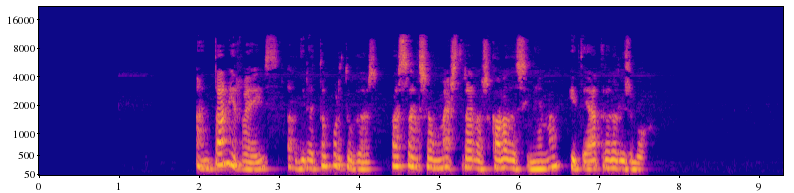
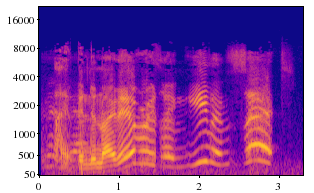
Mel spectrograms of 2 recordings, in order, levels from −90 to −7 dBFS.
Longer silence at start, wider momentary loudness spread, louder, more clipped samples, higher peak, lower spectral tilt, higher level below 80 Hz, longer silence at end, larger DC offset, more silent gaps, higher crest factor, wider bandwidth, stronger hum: first, 1.95 s vs 0.05 s; second, 7 LU vs 10 LU; about the same, -25 LUFS vs -24 LUFS; neither; about the same, -8 dBFS vs -10 dBFS; first, -5.5 dB/octave vs -3.5 dB/octave; second, -66 dBFS vs -56 dBFS; first, 1.75 s vs 0.4 s; neither; neither; about the same, 18 dB vs 14 dB; first, 11.5 kHz vs 9.4 kHz; neither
